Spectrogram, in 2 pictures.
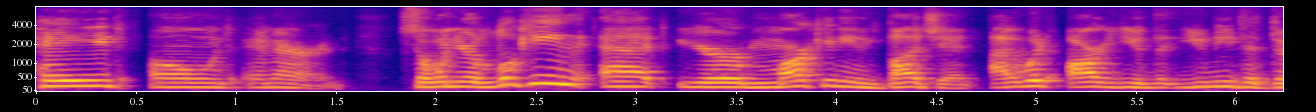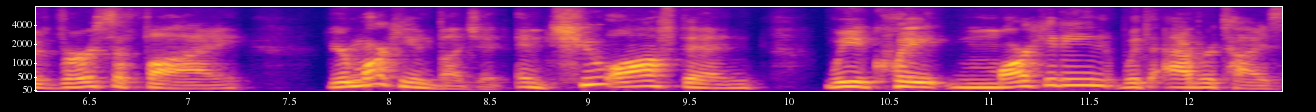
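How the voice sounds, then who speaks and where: A man's ordinary speaking voice, fairly high in pitch, at a moderate pace with lively intonation over a quiet background. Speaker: marketing strategist and teacher. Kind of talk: webinar presentation. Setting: video call with screen share. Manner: casual with many fillers.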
